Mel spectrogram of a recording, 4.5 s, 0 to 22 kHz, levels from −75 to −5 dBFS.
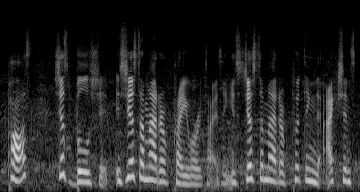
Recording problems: murmuring crowd; noticeable; throughout; 20 dB below the speech

